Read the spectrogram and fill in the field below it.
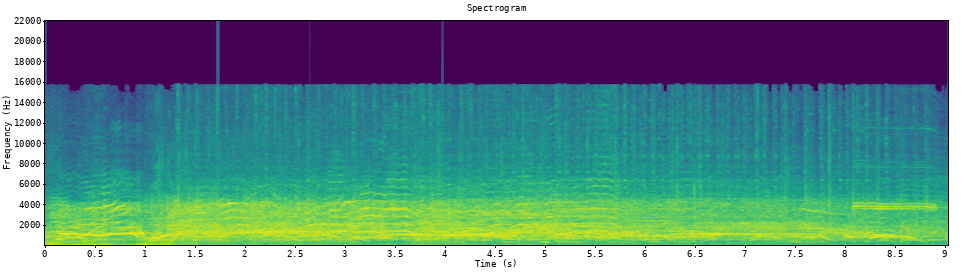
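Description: A crowd of young women cheers and shouts outdoors.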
